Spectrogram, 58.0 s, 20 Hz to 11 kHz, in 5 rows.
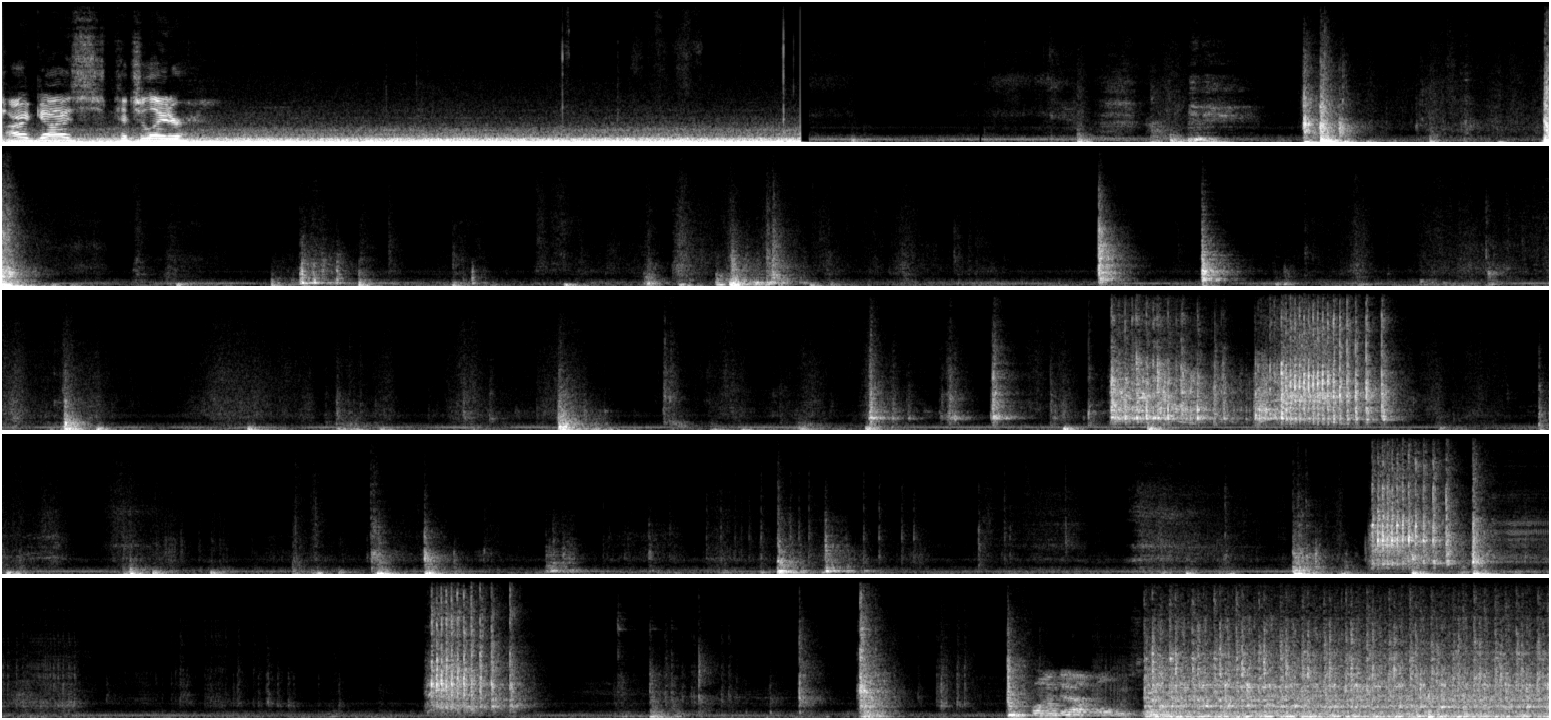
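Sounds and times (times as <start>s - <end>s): faint steady hum: 0.0s - 9.5s.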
